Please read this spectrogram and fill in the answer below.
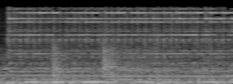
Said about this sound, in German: Das Klingeln des Telefons in der Telefonzelle schlägt sich durch Nasrins Gehörgänge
